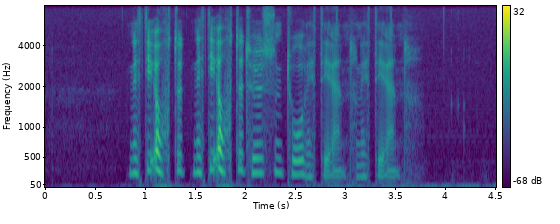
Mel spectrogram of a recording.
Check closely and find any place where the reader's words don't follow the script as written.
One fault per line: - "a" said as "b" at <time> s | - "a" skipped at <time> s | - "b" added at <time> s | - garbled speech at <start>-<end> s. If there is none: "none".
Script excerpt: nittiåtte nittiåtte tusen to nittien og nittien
none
